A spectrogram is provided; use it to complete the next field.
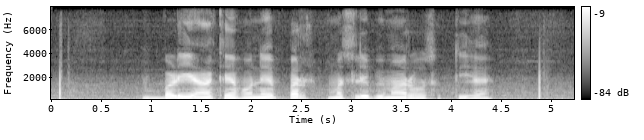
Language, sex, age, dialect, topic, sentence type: Hindi, male, 51-55, Garhwali, agriculture, statement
